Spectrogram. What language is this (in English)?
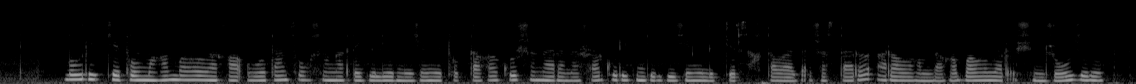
Kazakh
